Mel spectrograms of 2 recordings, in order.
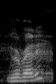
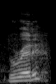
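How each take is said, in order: The two takes are said the same way.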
